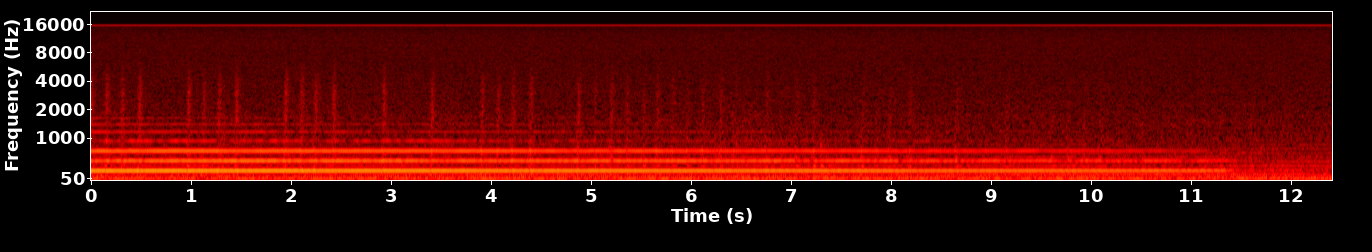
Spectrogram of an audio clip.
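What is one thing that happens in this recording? A wind band holds a long, loud chord that then fades away.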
